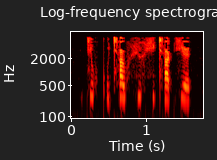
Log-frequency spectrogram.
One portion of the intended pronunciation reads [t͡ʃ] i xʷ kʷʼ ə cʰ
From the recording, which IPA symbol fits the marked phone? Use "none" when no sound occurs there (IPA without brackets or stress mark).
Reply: c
